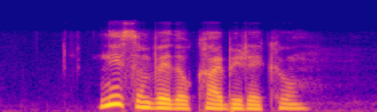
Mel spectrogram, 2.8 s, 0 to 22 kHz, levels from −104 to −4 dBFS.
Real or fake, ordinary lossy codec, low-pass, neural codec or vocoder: real; Opus, 32 kbps; 7.2 kHz; none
